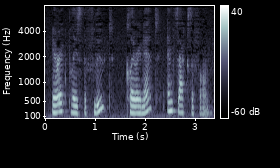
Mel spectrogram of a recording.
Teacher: we use rising intonation in each phrase until we get to the final item of the list so we're actually going to go up on flute then we'll go up again on clarinet this is our final item in the list so we're going · flute has one syllable so we only have one syllable to make our voice glide up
